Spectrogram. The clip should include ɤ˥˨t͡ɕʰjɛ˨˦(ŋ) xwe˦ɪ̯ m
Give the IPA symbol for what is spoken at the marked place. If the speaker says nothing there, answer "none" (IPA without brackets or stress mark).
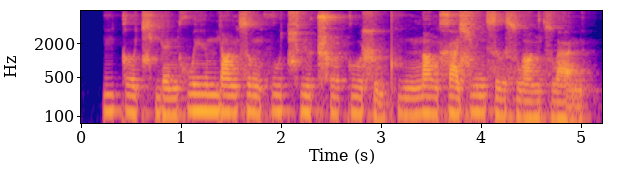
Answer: n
